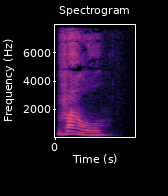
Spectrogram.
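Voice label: "vowel", British English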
